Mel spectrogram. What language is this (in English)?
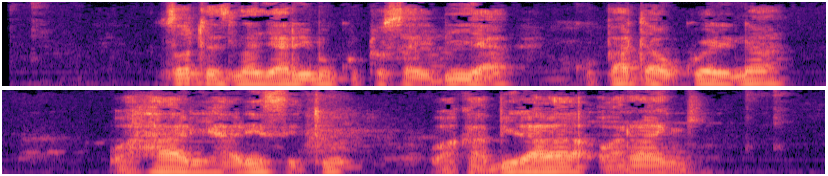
Swahili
